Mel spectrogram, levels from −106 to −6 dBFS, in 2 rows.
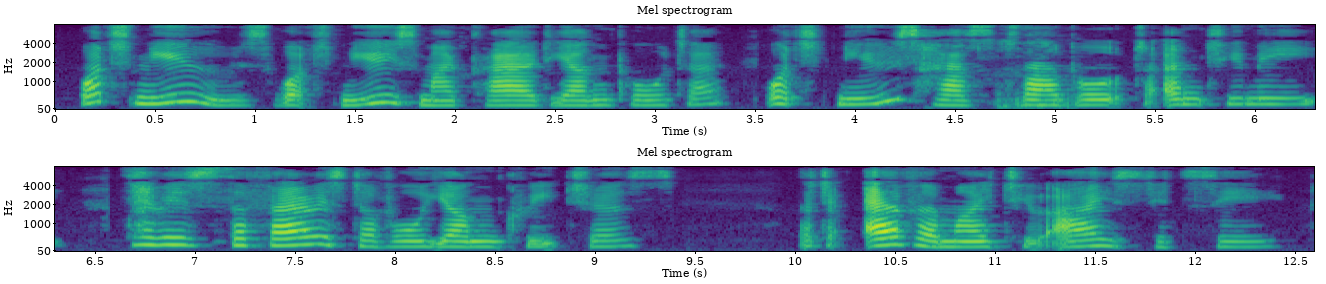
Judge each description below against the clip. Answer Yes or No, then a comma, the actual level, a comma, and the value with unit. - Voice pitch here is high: Yes, high, 195 Hz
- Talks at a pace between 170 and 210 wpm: No, average, 145 wpm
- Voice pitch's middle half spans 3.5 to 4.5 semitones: Yes, average, 4.0 semitones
